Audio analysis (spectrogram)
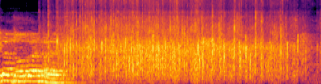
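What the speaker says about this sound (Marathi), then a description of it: "त्या सगळ्यांसाठी आपण सर्वांनी एकदा जोरदार टाळ्या." A voice speaks briefly, then a large crowd at a Hindu devotional Harinam Saptah gathering bursts into loud, sustained applause that slowly tapers off.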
